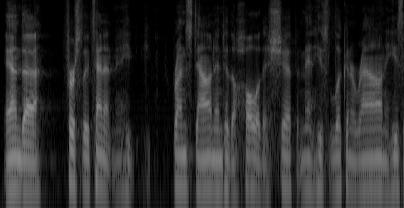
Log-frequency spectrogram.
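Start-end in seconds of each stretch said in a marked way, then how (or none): none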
